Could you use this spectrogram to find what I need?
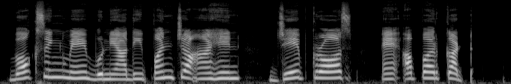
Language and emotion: Sindhi, neutral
